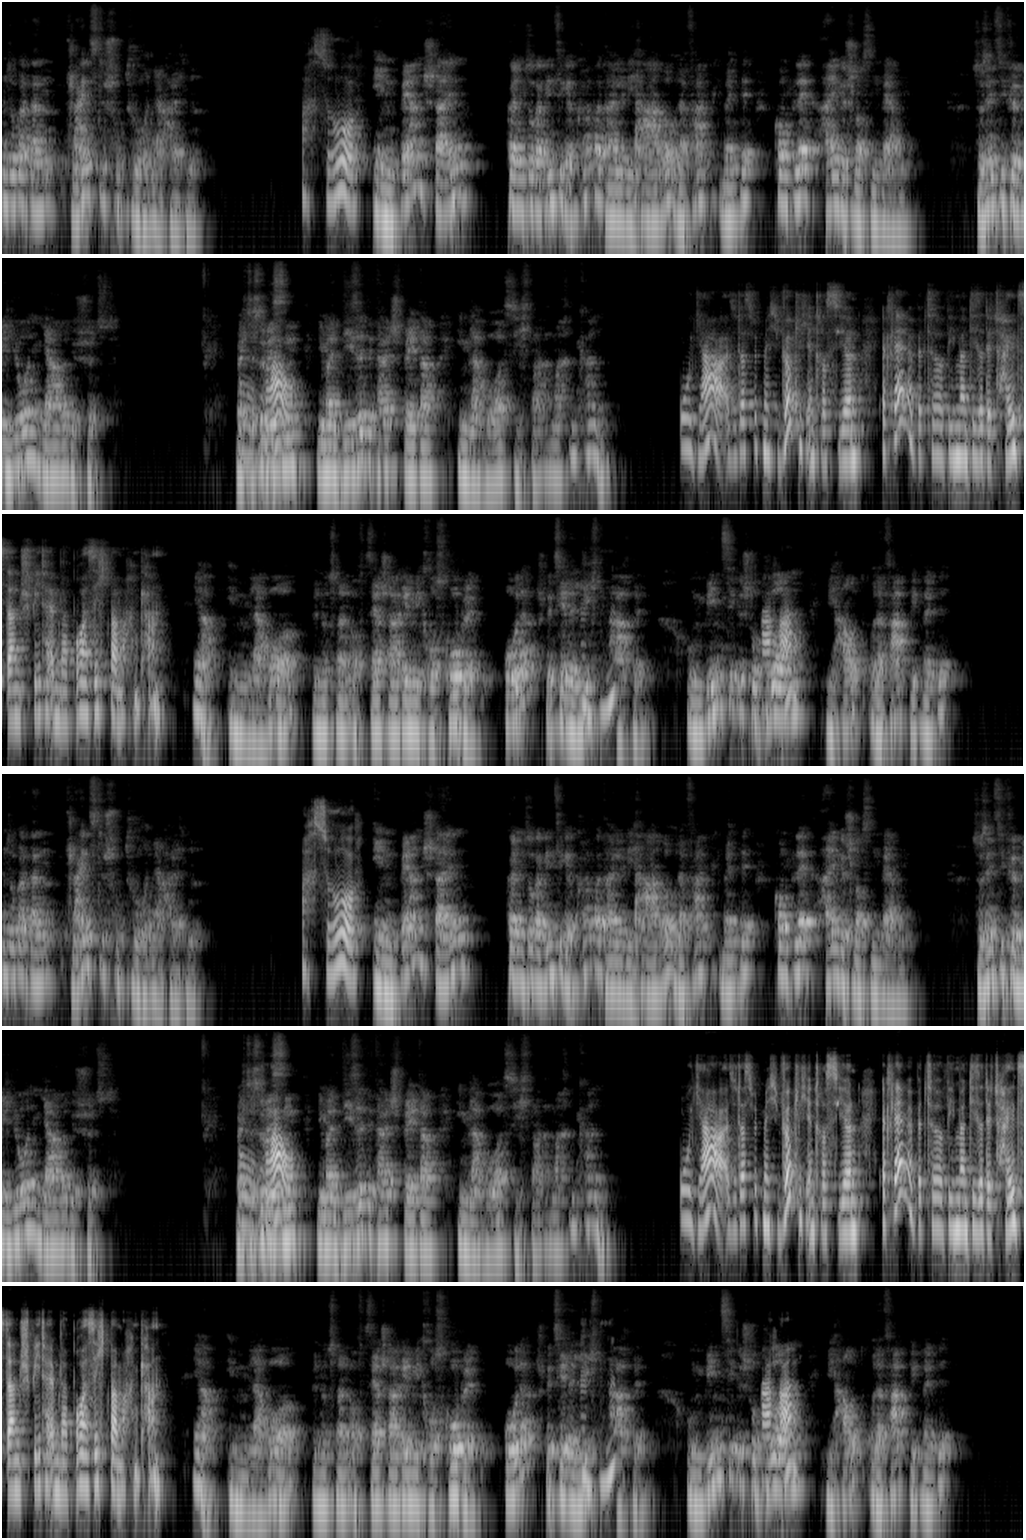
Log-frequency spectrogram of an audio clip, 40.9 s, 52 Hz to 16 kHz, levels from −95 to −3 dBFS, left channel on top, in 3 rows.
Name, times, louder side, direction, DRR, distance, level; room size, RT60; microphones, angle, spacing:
voice 1, 0.0-2.6 4.9-6.2 6.7-10.0 10.3-12.1 12.9-15.0 16.3-16.4 16.7-21.7 29.8-35.7 36.4-37.9 38.2-40.0, equal, 25° right, -8 dB, 5.8 m, -38 dB
voice 2, 4.0-4.8 16.8-17.5 22.7-29.4 35.0-35.4 37.4-37.9, right 5 dB, 75° right, 15 dB, 0.9 m, -32 dB
11.5 x 9.9 x 4.8 m, 0.39 s
head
